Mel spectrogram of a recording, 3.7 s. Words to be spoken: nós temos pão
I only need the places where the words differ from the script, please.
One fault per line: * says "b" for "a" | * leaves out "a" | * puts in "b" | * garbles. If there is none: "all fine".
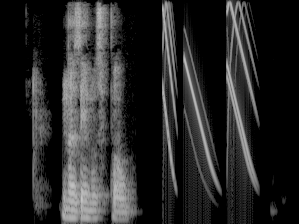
all fine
